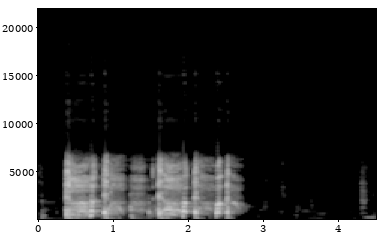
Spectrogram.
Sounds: Cough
